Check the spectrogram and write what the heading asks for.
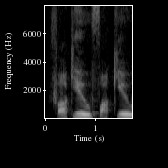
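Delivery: high-pitched, drawn-out, mock screamed curse. Retelling how a driver passing in traffic screamed: imitating someone screaming. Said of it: "screaming and yelling and going to town on me".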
